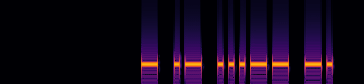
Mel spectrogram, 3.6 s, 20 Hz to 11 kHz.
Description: Morse code, heard as a keyed tone, about 21 wpm, 700 Hz. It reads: TA3N
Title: DXCC-100 Call Signs - 4 Characters - Repeated 2x - 22wpm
